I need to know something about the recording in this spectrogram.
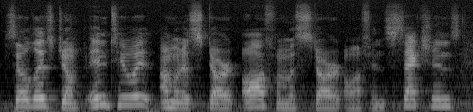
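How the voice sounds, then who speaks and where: A man with a slightly high voice talks through a game guide in a casual, rambling way. He often restates his points as he goes. There is some noise behind him on the recording. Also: sing-song, normal speed. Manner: rambling, repeats and rephrases himself. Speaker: gaming video host. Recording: clearly noisy home recording.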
